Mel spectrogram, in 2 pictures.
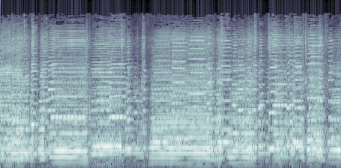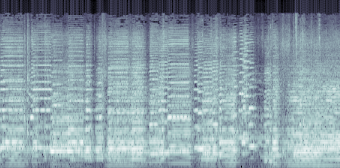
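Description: Bayan (Russian chromatic button accordion) playing a song melody over an oom-pah bass-and-chord accompaniment, finishing on a held chord that cuts off just at the end.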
